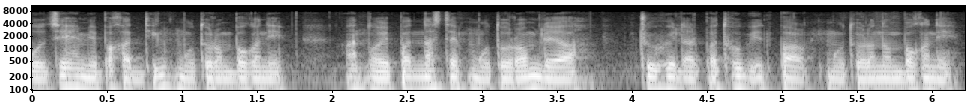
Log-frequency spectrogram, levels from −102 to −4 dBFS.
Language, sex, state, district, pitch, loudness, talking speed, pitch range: Mizo, male, Mizoram, Aizawl, 95 Hz, -15 LUFS, 310 wpm, 90-100 Hz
